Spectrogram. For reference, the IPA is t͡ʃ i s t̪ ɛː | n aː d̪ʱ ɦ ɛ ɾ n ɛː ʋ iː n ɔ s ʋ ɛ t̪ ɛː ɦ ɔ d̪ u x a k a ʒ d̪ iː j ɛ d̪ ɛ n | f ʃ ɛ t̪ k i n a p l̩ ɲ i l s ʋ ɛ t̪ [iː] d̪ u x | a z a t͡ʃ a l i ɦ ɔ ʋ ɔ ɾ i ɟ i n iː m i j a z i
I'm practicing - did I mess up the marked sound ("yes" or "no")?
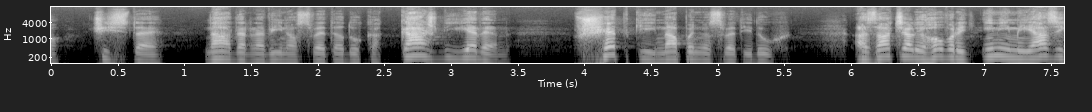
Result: no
